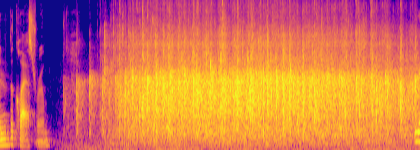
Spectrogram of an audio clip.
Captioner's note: applause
